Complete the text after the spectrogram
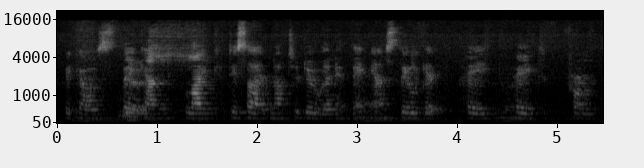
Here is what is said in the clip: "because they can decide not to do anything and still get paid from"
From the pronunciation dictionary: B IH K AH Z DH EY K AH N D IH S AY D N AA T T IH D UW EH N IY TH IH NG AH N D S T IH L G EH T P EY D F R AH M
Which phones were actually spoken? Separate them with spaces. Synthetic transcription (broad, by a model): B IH K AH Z DH EY K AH N D IH S AY D N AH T T IH D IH EH N IY TH IH NG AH N S T IH L G EH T P EY D F R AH M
